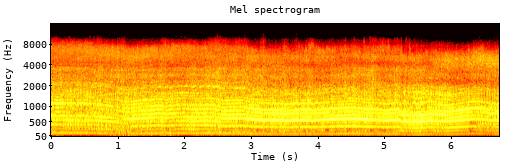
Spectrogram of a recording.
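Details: Echo SRM 225 two-stroke trimmer with cheap aftermarket carburetor, no adjustments: steady high-speed buzz with clean, even pitch and no surging or misfire.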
